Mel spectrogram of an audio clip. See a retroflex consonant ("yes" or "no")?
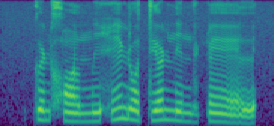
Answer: yes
